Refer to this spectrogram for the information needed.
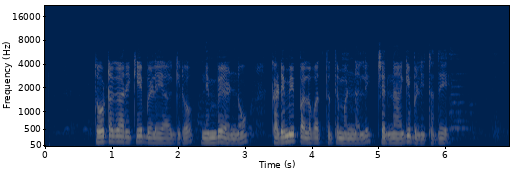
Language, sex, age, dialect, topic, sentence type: Kannada, male, 25-30, Mysore Kannada, agriculture, statement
